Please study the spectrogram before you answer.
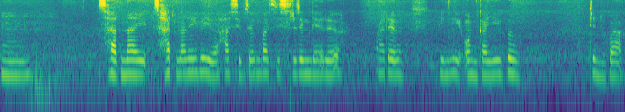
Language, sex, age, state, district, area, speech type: Bodo, female, 18-30, Assam, Chirang, rural, spontaneous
